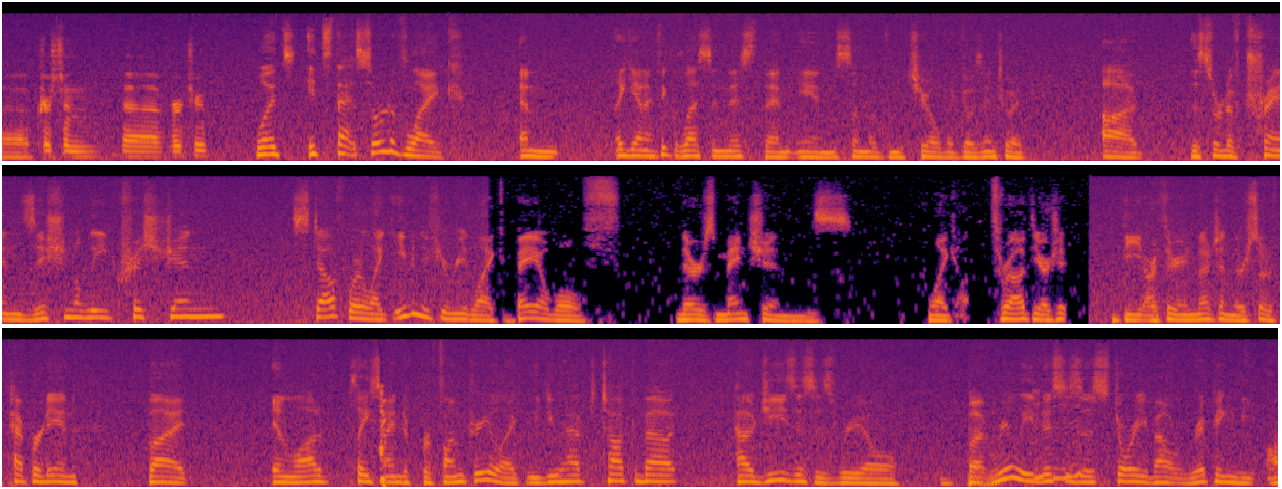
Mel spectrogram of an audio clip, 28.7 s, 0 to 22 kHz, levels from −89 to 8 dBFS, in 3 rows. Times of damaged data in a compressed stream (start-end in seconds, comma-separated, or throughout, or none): 21.96-22.05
